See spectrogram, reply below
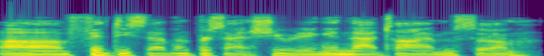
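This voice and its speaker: A man hosting a casual basketball podcast, talking in a relaxed, conversational way and leading the discussion. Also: fairly low pitch, normal speed, no room sound. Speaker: podcast host. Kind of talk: casual sports podcast talk. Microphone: home recording setup.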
